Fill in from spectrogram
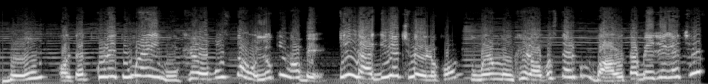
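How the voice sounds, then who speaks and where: A man playing a sensible village husband from a cartoon fable, scolding with very lively, swinging intonation. He lectures reproachfully over background music. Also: very high-pitched, a little fast. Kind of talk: Bengali moral-story cartoon dubbing. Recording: music behind the voice.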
